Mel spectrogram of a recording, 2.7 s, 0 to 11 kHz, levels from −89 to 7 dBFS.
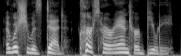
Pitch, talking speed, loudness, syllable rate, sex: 210 Hz, 220 wpm, -18 LUFS, 5.2 syllables/s, female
